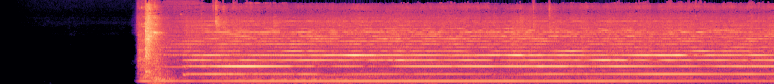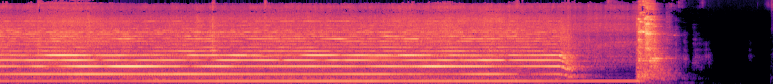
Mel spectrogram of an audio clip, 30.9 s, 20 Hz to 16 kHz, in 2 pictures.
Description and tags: Elevator(Clean)
This sound have been recorded in Mono, on a Samsung S8, using the recording app ''AudioRec''. I have used Izotope RX 6 to remove any unwanted noise.
This is the sound of an industrial elevator. The ones that you have to press and hold until you have reach your desired floor.
Elevator, Loud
